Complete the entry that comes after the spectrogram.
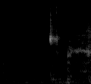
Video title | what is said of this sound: Artist Life: DecoArt Supplies Unboxing #DecoArtMaker | you hear it sounds like glass ceramic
